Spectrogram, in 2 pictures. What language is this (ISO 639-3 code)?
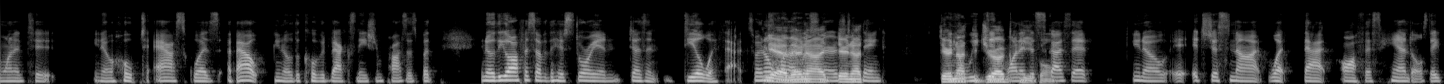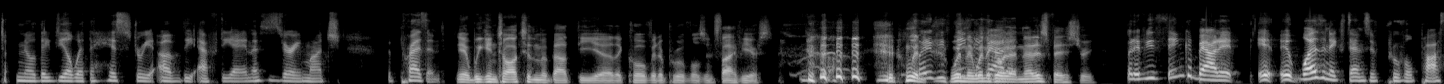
eng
